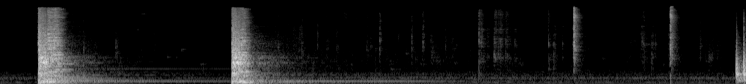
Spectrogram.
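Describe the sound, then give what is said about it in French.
Two sharp, loud 9 mm test gunshots about two seconds apart, fired into a water well to recover the projectiles. Each is followed by a long ringing decay, then several faint clicks and small knocks. No one speaks. “Alors ici, on va effectuer donc les tirs dans le puits et on va récupérer donc le projectile qui a été tiré.”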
